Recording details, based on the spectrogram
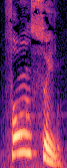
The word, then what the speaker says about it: Feng Shui: Em mandarim se pronuncia Feng Shui.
